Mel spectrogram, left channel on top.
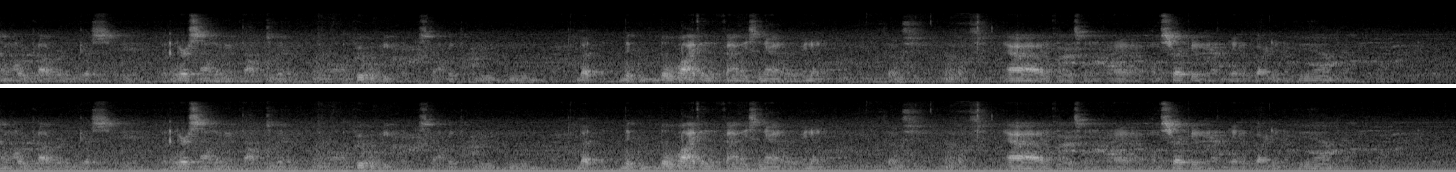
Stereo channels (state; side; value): noise; right; hum, 3 dB below the sound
